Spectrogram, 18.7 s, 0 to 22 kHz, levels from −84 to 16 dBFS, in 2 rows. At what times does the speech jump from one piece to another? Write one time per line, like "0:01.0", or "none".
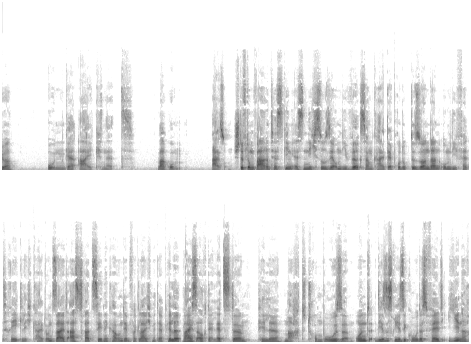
none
